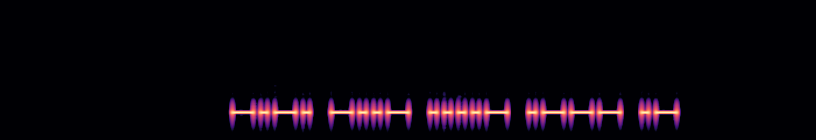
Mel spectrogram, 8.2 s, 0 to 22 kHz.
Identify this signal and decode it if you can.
Morse code, heard as a keyed tone, about 17 wpm, 700 Hz. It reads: CX4JA
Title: DXCC-100 Call Signs - 5 Characters - Repeated 2x - 17wpm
